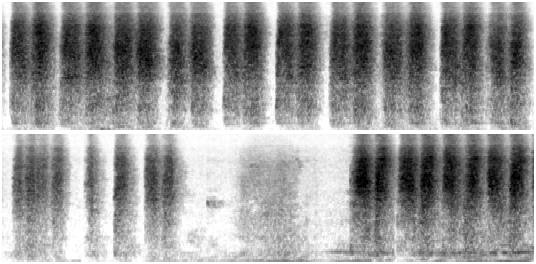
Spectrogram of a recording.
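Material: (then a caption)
Suede leather. A black suede ankle boot is brushed with a wooden-backed bristle brush, the strokes running along the upper toward the sole edge. Quick, rhythmic swishing strokes give a bright, dry rasp with a low rumble underneath. After a short pause filled with a faint hiss, the brushing resumes.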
